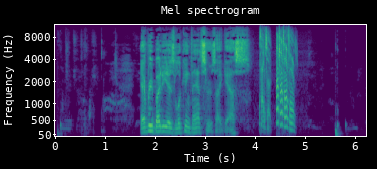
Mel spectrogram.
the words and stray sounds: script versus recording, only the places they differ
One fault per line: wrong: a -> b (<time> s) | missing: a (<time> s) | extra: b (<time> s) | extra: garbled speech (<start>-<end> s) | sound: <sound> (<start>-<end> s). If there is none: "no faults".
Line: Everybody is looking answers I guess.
sound: chirp (4.1-4.9 s)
